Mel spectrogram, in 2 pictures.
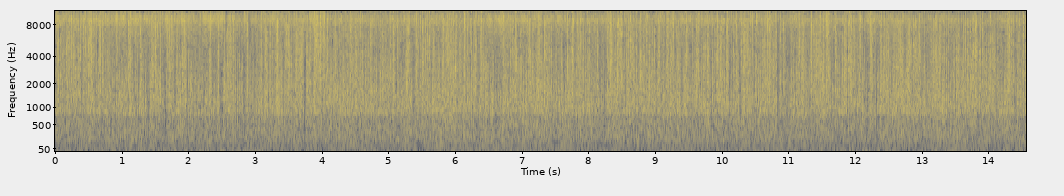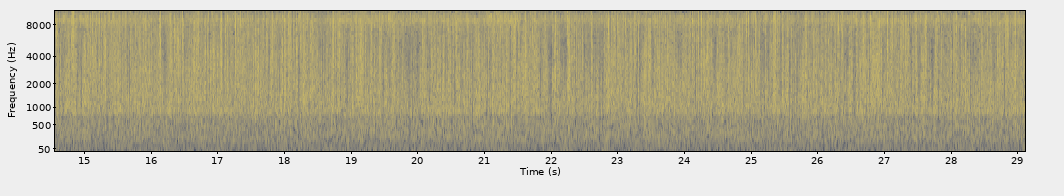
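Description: Steady, loud wind noise buffeting the microphone of a moving motorcycle, mixed with the running engine and road noise at riding speed.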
